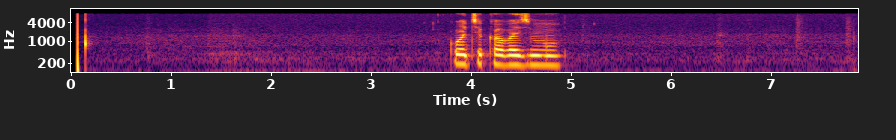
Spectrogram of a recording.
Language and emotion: Russian, neutral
